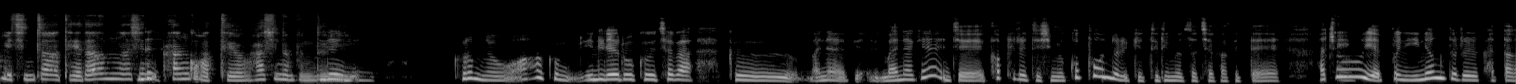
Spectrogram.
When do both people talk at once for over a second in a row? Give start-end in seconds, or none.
none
